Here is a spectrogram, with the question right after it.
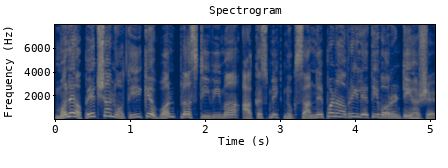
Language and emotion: Gujarati, surprised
